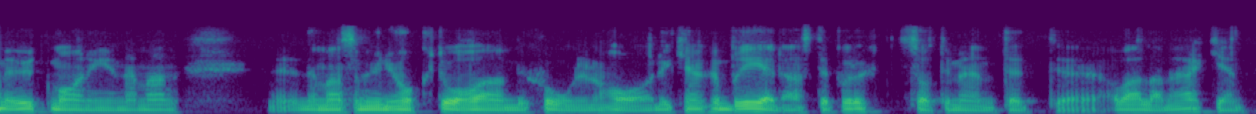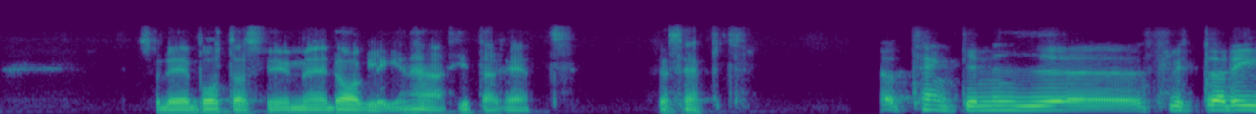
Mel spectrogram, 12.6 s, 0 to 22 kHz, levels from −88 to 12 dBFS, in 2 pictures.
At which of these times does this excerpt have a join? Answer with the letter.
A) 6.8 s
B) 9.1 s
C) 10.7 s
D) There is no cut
C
